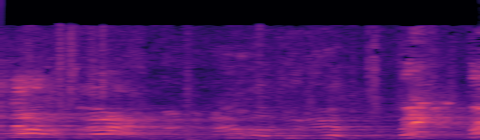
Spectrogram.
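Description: Voices shouting around a kickboxing ring in short bursts, with a few dull low thumps from the fighters' punching exchange.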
